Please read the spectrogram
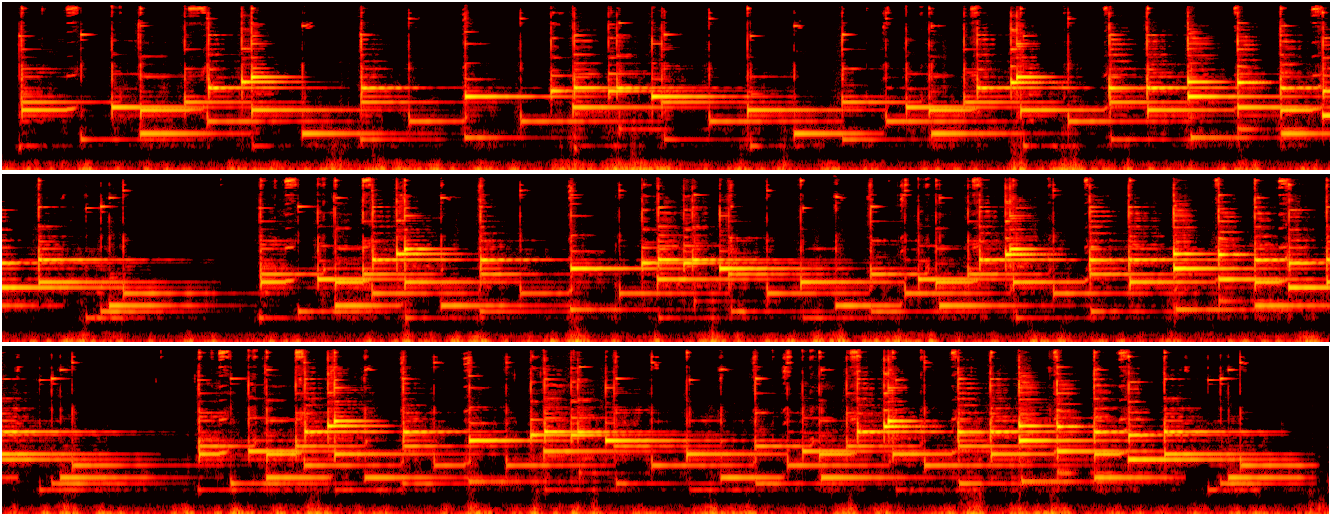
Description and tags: Hurdy Gurdy - Battle Hymn of the Republic
An old fashioned hand-cranked hurdy gurdy playing "Battle Hymn of the Republic."
musical, antique, musicbox, old, sound-museum, hurdygurdy, music-box, historical, melody, mechanical-instrument, historic, instrumental, loopable, hymn, mechanical, musical-box, wind-up, mechanism, hand-operated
